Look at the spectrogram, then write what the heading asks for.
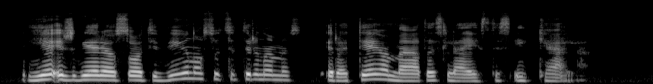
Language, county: Lithuanian, Vilnius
